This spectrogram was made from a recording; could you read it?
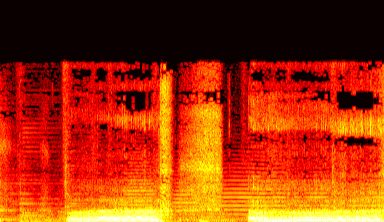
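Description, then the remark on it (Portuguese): A person imitates a howler monkey with two loud, drawn-out guttural roars, separated by a brief breathy pause. “É, o bugio é aquele bicho que faz...”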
